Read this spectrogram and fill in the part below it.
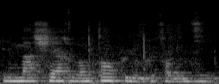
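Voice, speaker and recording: A narrator telling a children's story in a calm, measured manner. The voice is very dark and mellow at a middle pitch. It sounds distant and roomy, with faint noise in the background.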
